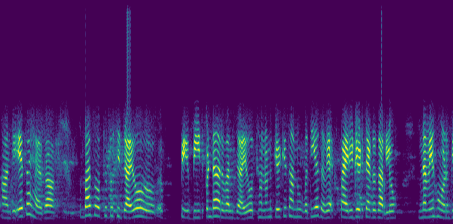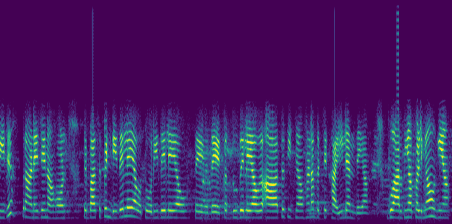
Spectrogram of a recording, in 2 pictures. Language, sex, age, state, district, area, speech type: Punjabi, female, 18-30, Punjab, Faridkot, urban, conversation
